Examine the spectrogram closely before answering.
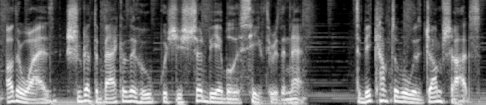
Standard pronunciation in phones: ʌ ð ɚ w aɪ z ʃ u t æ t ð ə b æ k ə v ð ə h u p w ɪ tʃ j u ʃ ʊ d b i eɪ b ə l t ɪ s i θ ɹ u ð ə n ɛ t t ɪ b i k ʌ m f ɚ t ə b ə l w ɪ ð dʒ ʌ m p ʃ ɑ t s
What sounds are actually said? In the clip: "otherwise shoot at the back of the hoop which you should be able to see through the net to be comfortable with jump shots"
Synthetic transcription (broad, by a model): ʌ ð ɚ w aɪ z ʃ u t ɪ t ð ə b æ k ə v ð ə h u p w ɪ tʃ j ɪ ʃ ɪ d b i eɪ b l t ɪ s i θ ɹ u ð ə n ɛ t t ɪ b i k ʌ m f t ə b l w ɪ ð dʒ ʌ m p ʃ ɑ t s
